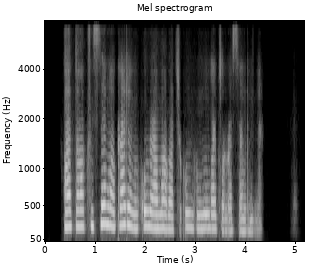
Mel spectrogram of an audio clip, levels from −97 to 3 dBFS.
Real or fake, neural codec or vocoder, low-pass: fake; codec, 16 kHz, 0.5 kbps, FreqCodec, smaller model; 7.2 kHz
